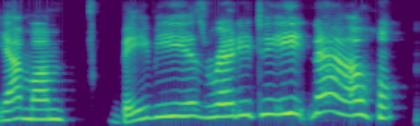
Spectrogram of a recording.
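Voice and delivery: loud, high playful announcement; calling out. Retold or imitated. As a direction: call it out to a parent, pitch lifted. Retells calling out to the mom.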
